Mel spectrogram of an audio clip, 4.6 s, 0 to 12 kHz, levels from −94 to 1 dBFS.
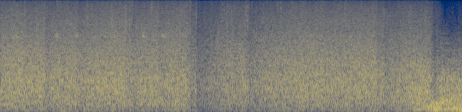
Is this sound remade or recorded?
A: remade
